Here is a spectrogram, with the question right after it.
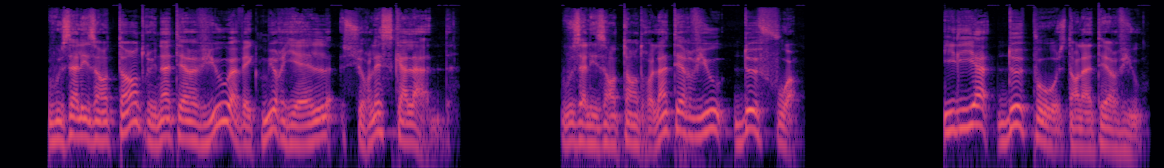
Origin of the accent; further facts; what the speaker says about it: Bordeaux, Nouvelle-Aquitaine, France; après avoir passé mon enfance à Bordeaux, j'ai eu envie de voir le monde.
